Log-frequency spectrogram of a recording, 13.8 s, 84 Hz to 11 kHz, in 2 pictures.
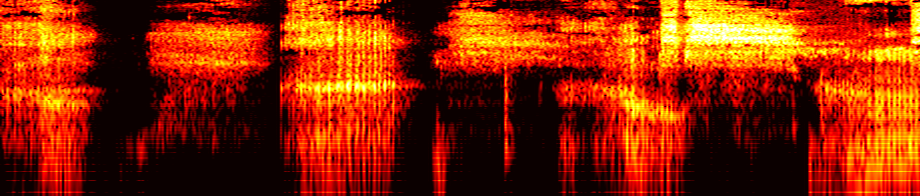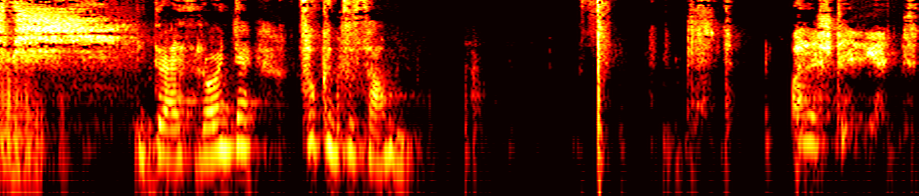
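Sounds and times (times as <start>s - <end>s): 
loud monster snoring from a cave: 0.0s - 3.5s, 4.1s - 7.8s
speech: 8.0s - 10.1s, 12.9s - 13.7s.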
